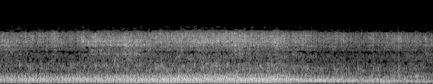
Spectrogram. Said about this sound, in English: Speeding toward us was a motor launch filled with men and with a small boat in tow.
